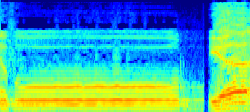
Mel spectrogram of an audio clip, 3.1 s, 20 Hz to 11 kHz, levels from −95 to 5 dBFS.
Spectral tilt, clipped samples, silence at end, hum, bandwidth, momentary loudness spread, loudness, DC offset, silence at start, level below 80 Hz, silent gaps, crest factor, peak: -5 dB/octave; under 0.1%; 0 s; none; 10.5 kHz; 9 LU; -21 LUFS; under 0.1%; 0 s; -52 dBFS; none; 12 dB; -8 dBFS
